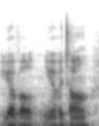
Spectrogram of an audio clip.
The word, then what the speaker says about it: Yveltal: And apparently the three legendary Pokemon, Yveltal, I pronounced his name wrong in the last episode, Yveltal.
